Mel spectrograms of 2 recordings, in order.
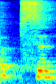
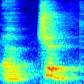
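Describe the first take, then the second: First: The middle consonant is an s sound. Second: The middle consonant is a ch sound. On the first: "if you pronounce the C like a C" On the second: "in Old English, this was pronounced ch"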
